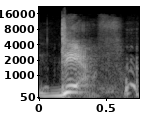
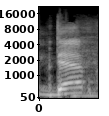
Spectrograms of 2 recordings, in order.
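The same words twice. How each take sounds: First: The word is said mimicking another man's delivery. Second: The word is said in a plain, ordinary way. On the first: "I say death" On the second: "every time I say death"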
